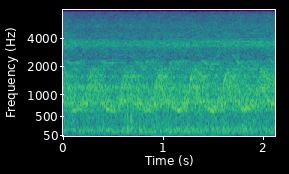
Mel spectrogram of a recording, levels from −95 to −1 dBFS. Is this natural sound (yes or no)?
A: yes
